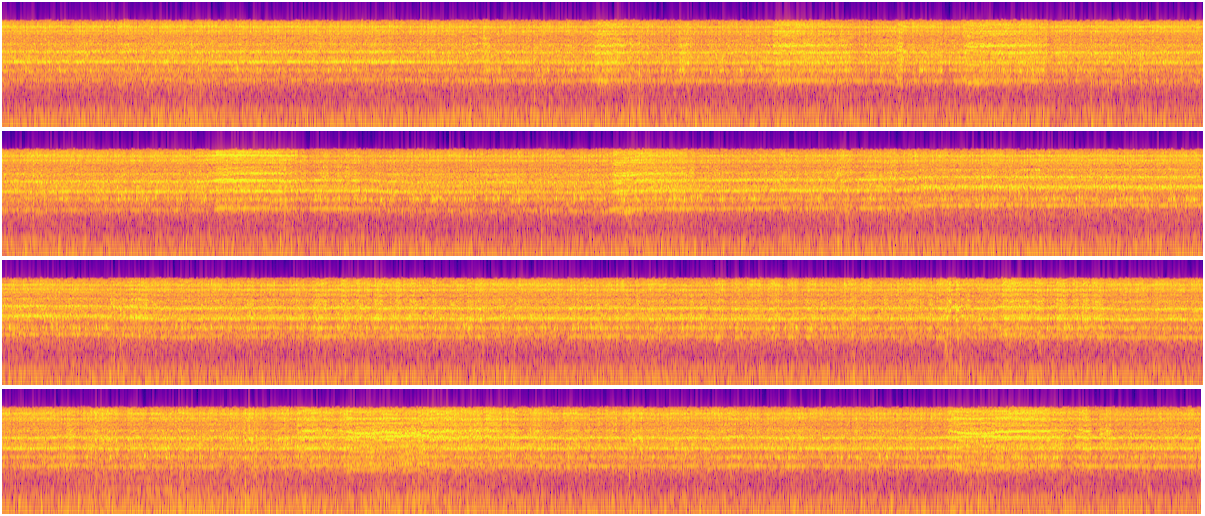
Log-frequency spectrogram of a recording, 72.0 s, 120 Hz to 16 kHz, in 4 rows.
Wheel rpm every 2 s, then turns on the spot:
200, 200, 200, 200, 200, 190, 190, 200, 200, 200, 200, 200, 190, 190, 200, 210, 230, 230, 230, 210, 220, 220, 220, 220, 210, 220, 210, 210, 210, 200, 210, 210, 210, 210, 200, 210.
none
